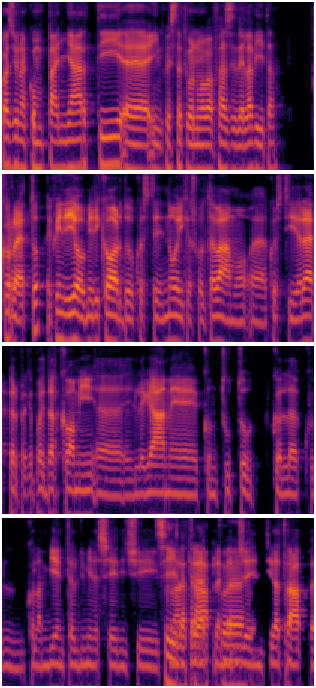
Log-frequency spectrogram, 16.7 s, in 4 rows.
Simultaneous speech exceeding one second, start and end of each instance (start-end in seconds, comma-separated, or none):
14.5-15.8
